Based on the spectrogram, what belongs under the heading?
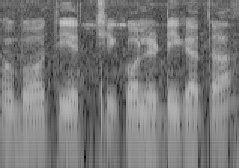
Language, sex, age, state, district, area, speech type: Urdu, male, 60+, Maharashtra, Nashik, rural, spontaneous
